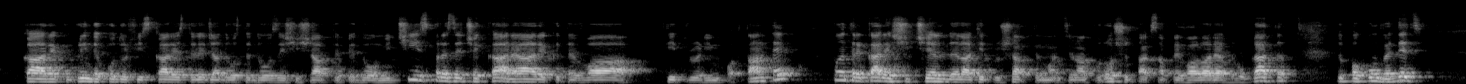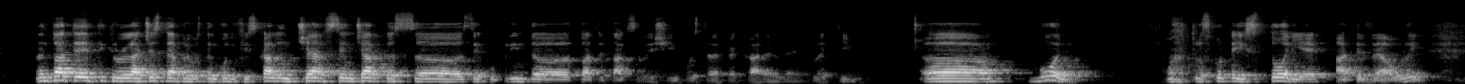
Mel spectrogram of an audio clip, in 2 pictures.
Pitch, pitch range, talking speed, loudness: 135 Hz, 110-155 Hz, 120 wpm, -21 LUFS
